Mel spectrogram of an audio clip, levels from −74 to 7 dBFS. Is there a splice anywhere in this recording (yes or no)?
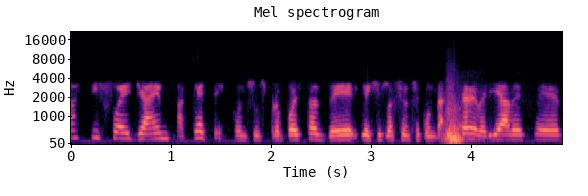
yes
